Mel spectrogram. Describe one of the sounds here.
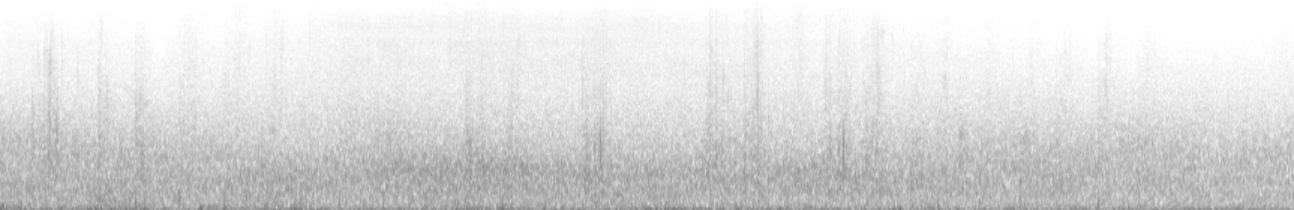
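Footsteps crunch on gravel at a steady walking pace.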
